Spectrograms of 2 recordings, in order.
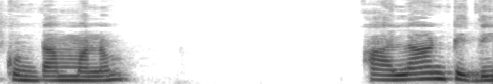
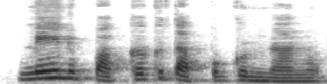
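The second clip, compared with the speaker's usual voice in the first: ordinary delivery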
